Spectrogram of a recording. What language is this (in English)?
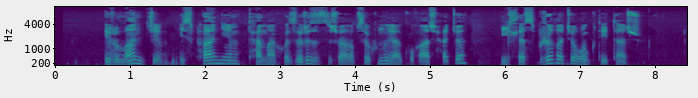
Kabardian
